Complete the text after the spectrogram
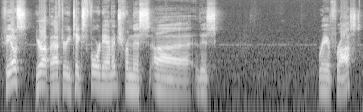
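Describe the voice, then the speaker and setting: A man runs a tabletop game as game master, talking in a loose, rambling way full of fillers and quick self-corrections. His voice sits at an ordinary middle pitch. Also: steady tone, smooth. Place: home streaming setup.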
